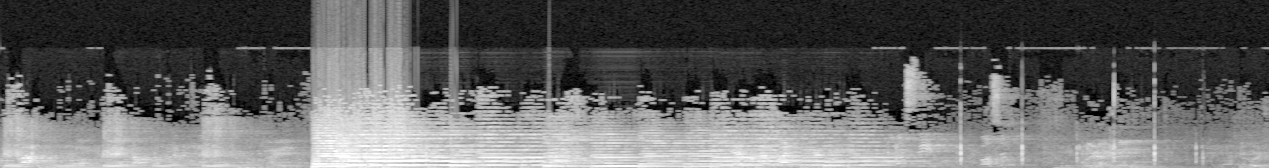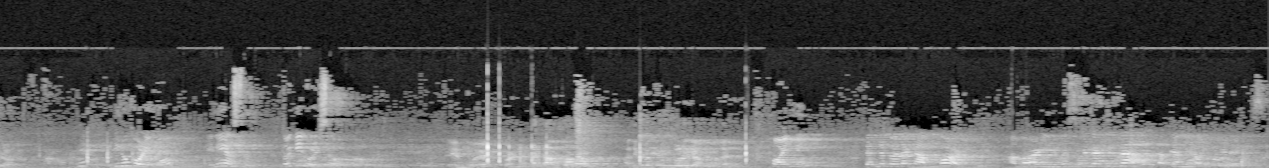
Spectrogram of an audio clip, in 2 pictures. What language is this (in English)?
Greek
